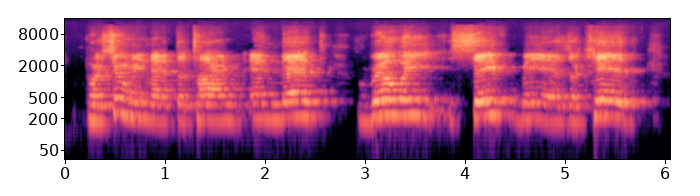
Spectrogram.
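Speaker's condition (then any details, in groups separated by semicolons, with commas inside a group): Spastic cerebral palsy; speech impairment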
